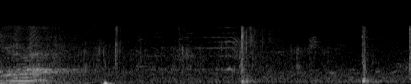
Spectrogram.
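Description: A volleyball is struck with sharp slaps of hands.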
